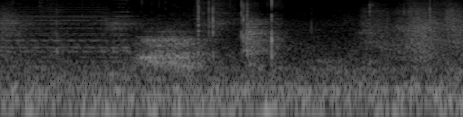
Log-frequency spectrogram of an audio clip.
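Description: Faint mouth sounds of someone biting into and chewing a chocolate-coated sponge cake: a couple of soft clicks and light crunching rustles over quiet room tone.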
